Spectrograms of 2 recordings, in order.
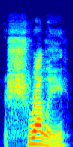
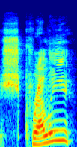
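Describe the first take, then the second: First: No K sound is heard after the sh. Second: A K sound is heard after the sh. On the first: "is the K silent?" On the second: "is the K silent?"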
